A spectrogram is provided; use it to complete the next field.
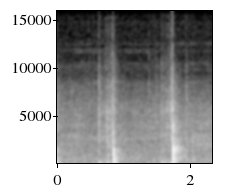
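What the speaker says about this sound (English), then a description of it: "So I'm just going to cut some slices here and then cut those slices into pieces" A knife cutting slices from a whole yellow onion on a cutting board, two sharp, close chops about a second apart over a quiet kitchen background.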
